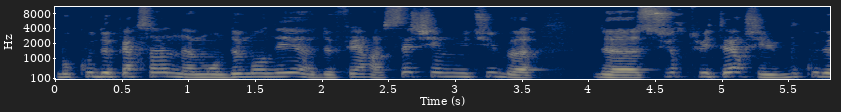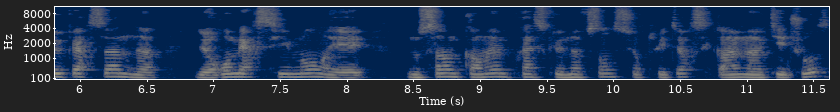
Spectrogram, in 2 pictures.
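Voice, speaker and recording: A man speaks at a fairly slow pace, his fairly high pitch moving with ordinary variation. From France / Spain (mixed), time in southern France. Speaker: YouTuber. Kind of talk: vlog channel presentation. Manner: halting, many hesitations.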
